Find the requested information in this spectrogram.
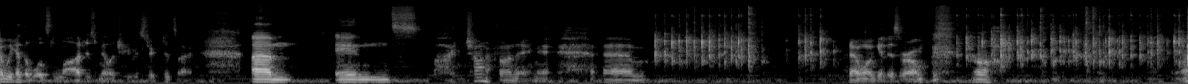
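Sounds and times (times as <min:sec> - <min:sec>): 
speech: 0:00.0 - 0:06.8, 0:08.5 - 0:10.2
clacking of keys on a mechanical keyboard: 0:06.5 - 0:08.4, 0:09.5 - 0:11.8.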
